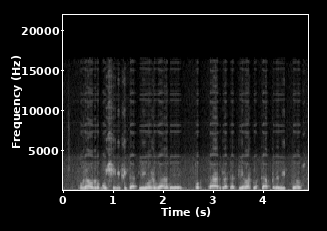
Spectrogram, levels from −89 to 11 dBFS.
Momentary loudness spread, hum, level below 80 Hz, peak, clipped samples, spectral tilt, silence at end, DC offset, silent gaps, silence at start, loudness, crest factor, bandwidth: 5 LU; none; -52 dBFS; -6 dBFS; under 0.1%; -5.5 dB/octave; 0 s; under 0.1%; none; 0.3 s; -21 LUFS; 16 dB; 16 kHz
